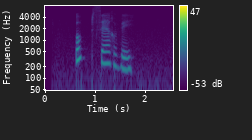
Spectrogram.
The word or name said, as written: Observer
